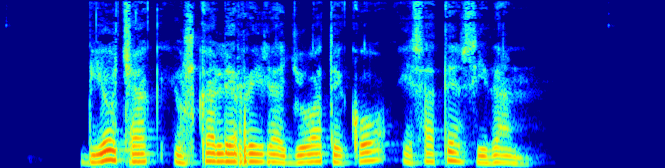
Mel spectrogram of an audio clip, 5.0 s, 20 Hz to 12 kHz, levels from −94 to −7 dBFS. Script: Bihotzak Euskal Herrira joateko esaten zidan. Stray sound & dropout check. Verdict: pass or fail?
pass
